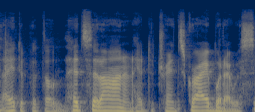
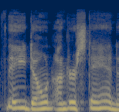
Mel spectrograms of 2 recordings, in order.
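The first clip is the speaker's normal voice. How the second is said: higher, louder anguish; pained higher cry; upset outcry; 8 semitones higher, 4 dB louder than usual. Retold or imitated. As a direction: blurt it out in distress. Retold emotional outburst.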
